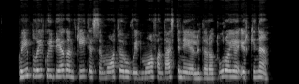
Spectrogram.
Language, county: Lithuanian, Šiauliai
